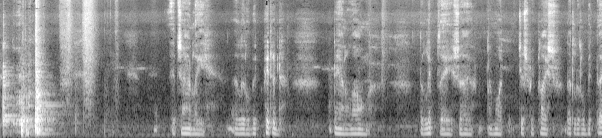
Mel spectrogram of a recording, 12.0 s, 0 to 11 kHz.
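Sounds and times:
metal knocking and scraping on metal: 0.0 - 1.2.

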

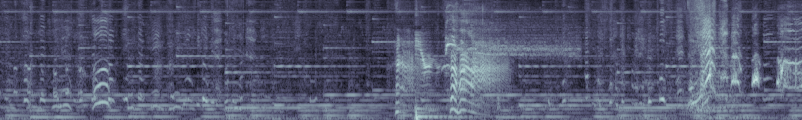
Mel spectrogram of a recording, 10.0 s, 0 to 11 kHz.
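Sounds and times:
bell-like tinkling tones: 5.6 - 10.0.

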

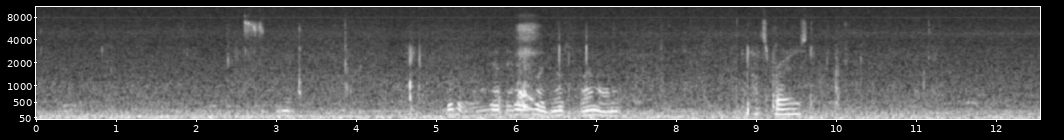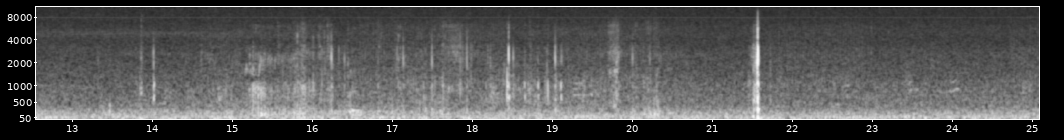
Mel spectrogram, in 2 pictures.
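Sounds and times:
low steady rumble: 0.0 - 25.0.

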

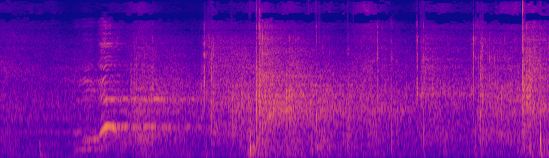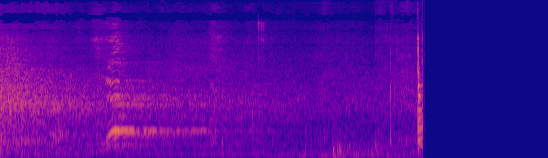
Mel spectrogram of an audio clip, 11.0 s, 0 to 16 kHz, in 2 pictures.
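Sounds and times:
hockey pucks clacking off sticks: 1.2 - 6.4, 8.7 - 9.8.

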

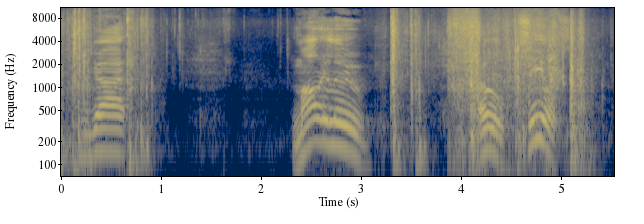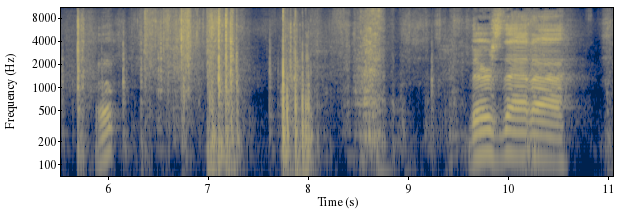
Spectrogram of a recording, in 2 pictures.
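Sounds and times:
cardboard rustling: 3.2 - 10.5
cardboard scrape: 3.8 - 5.1, 8.0 - 10.4.

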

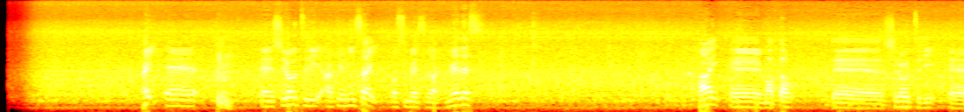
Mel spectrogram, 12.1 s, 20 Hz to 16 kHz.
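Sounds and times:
running water rushing: 0.1 - 12.0.

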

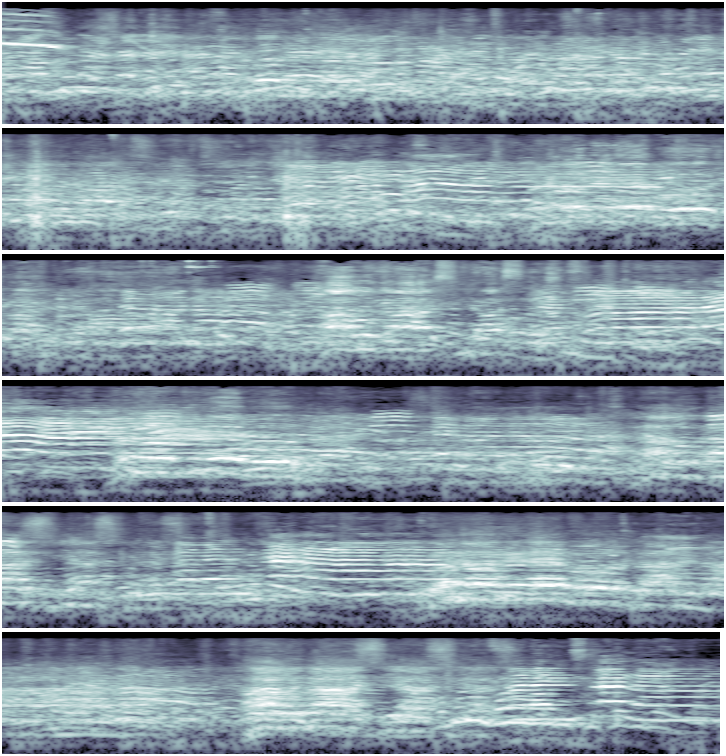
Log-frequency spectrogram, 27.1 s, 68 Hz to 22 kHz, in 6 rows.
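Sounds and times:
crowd chatter: 0.0 - 27.0
people calling out: 0.0 - 27.0.

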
